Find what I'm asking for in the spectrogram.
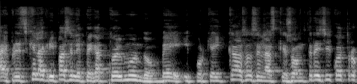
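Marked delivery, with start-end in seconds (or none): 0.0-1.6 mock objection. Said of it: "la gente diría".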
